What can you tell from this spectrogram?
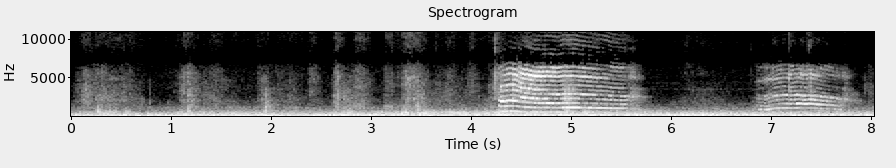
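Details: A male domestic cat gives long, drawn-out meows that slide downward, which he has kept up for about five minutes, wanting to be let out into the garage.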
